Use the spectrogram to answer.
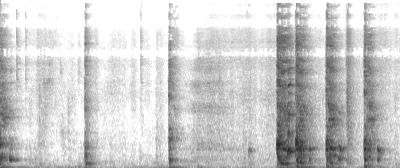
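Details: Person in severe pain who had vomited several times gives a few isolated coughs, then a run of four harsh coughs close together in a quiet room; cough.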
